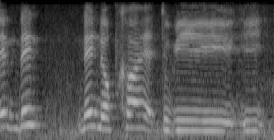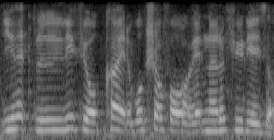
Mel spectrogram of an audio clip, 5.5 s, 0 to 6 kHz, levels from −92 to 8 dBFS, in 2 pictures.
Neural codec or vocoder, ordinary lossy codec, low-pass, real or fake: codec, 16 kHz, 2 kbps, FunCodec, trained on Chinese and English, 25 frames a second; MP3, 48 kbps; 5.4 kHz; fake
